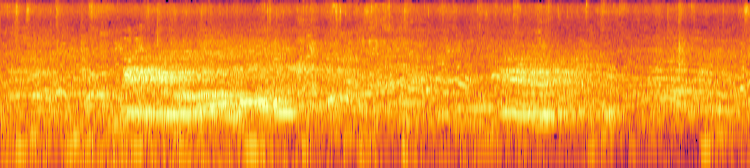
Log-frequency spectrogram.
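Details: Cattle giving two long, wavering moos several seconds apart, low and harmonic-rich, with murmured voices and background noise.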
